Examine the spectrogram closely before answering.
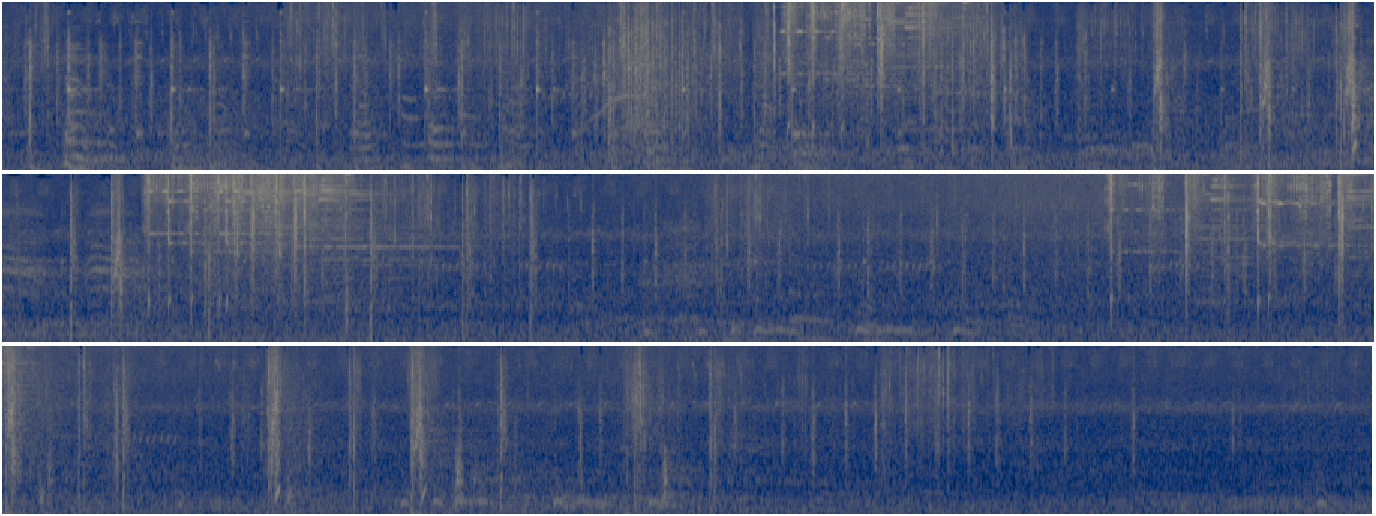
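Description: Soft footsteps patter as a small character runs along.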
